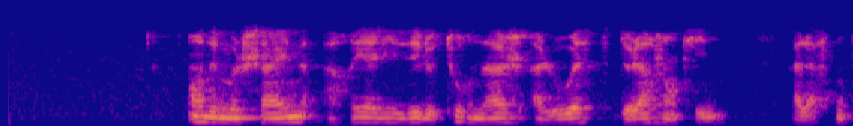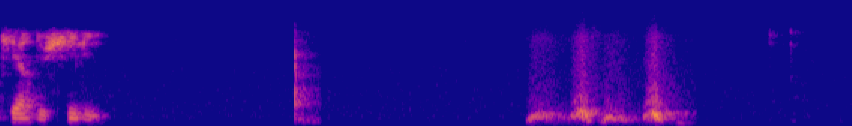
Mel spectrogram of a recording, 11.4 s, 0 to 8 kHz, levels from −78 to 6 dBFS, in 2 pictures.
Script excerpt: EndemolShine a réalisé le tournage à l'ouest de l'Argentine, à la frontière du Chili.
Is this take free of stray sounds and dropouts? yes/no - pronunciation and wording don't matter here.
no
